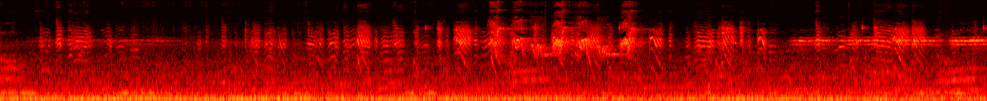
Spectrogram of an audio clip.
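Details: Pet zebra finches giving dense, overlapping short nasal chirps and buzzy notes, many birds calling at once over a steady low hum.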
